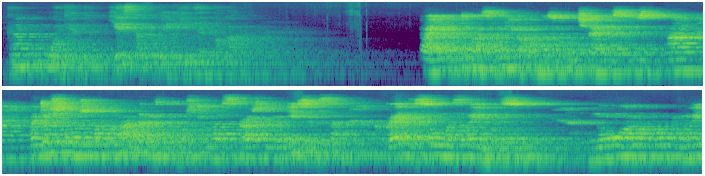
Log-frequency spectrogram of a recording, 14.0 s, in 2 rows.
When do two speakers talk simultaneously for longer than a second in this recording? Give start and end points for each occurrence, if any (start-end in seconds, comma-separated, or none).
none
